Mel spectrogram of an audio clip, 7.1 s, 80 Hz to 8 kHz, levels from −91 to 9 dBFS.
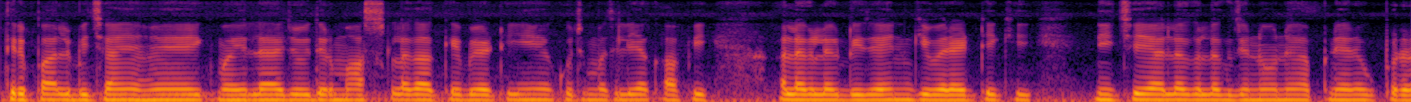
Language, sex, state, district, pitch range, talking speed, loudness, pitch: Hindi, male, Rajasthan, Bikaner, 150-155 Hz, 230 wpm, -16 LUFS, 150 Hz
